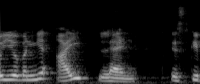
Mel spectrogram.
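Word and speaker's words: Iceland: Next है आइसलैंड। अब तक हम बोलते आइसलैंड लेकिन आइसलैंड नहीं बोलना है। आइसलैंड इसमें एस साइलेंट है। जब एस साइलेंट है तो यह बन गया आइसलैंड।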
